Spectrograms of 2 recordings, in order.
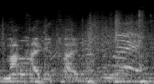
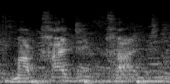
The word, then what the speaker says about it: Makgadikgadi: And sometimes I feel like we mispronounce it by calling it Makgadikgadi, and then it doesn't have meaning to it. But can I get it for the last one? Yeah. It's Makgadikgadi So you hear that?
